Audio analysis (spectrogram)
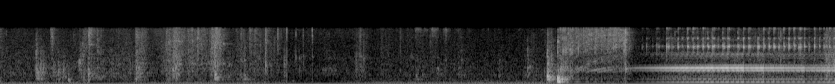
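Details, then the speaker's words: Antique Century repulsion-start induction-run electric motor, probably 1 HP or more, with ring-oiled brass bearings: brushes ride the commutator in a brief rough surge until the centrifugal flyweights lift them, then it settles into a smooth, even hum; normal start and run. "So when it fires up, you'll hear the brushes ride on the commutator, probably see a spark, and then it'll get quiet."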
